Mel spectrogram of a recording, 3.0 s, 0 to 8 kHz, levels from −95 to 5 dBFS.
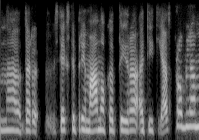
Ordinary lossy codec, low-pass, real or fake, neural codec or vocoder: Opus, 16 kbps; 7.2 kHz; fake; vocoder, 22.05 kHz, 80 mel bands, Vocos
